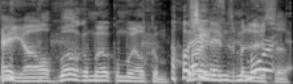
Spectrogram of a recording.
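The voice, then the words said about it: Southern-accented impression of another person. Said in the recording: “more Southern ... your ability to just impersonate people”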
